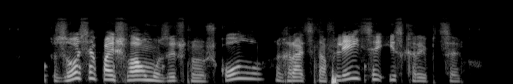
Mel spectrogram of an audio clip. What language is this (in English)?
Belarusian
